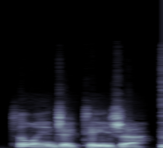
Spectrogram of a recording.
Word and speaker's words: telangiectasia: Hereditary hemorrhagic telangiectasia.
